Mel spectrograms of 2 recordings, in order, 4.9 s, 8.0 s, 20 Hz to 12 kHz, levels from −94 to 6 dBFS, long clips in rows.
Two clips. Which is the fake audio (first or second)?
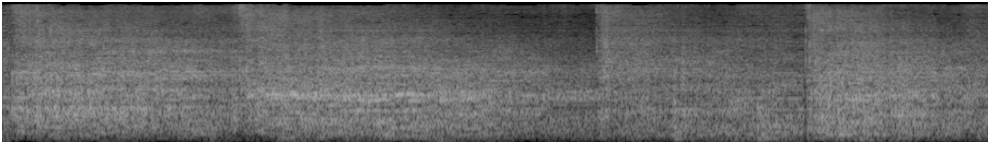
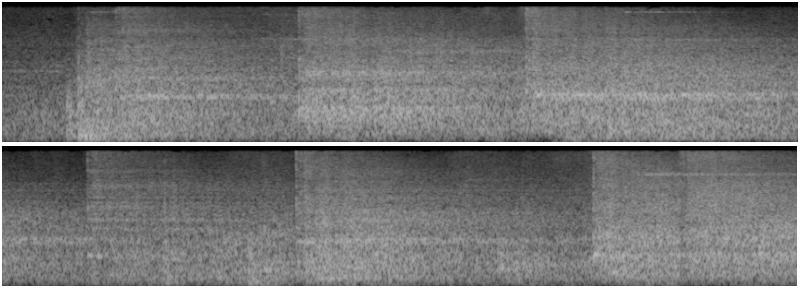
first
